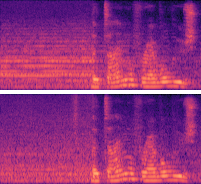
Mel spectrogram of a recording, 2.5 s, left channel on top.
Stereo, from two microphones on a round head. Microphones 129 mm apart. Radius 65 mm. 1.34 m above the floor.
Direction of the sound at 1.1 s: Centre (ahead or behind).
